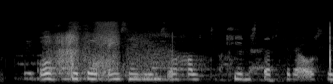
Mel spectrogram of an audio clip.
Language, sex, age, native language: Icelandic, male, 20-29, Icelandic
